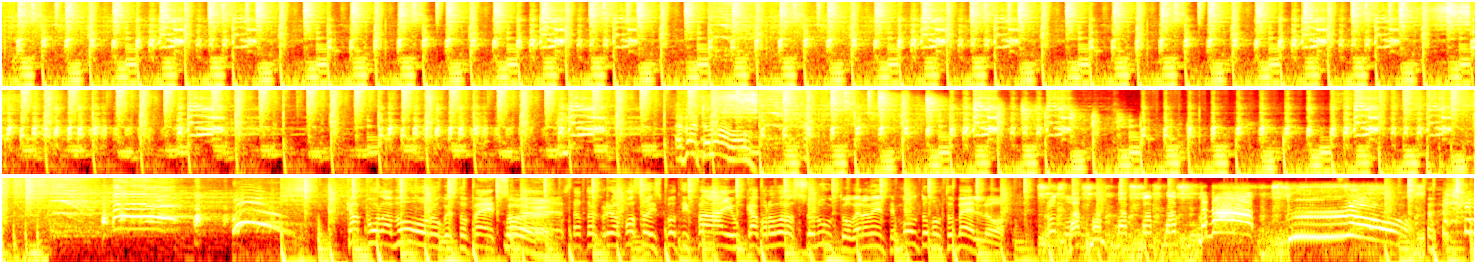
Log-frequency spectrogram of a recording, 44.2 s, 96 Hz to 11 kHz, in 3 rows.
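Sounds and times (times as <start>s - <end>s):
loud upbeat novelty dance track with pounding steady beat and heavy bass: 0.0s - 30.0s, 32.2s - 42.2s, 42.8s - 44.1s
speech: 0.2s - 0.6s, 37.8s - 44.1s
rhythmic chicken clucks in a novelty dance track: 1.1s - 32.3s, 39.8s - 43.0s
laughter: 1.1s - 32.4s, 33.0s - 44.1s.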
